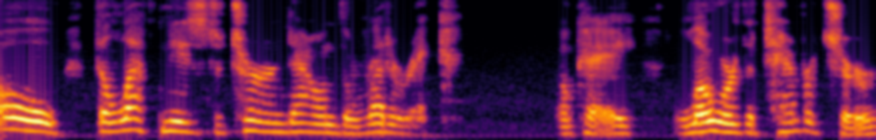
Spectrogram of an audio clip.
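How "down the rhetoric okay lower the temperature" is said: ordinary talk, nothing marked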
